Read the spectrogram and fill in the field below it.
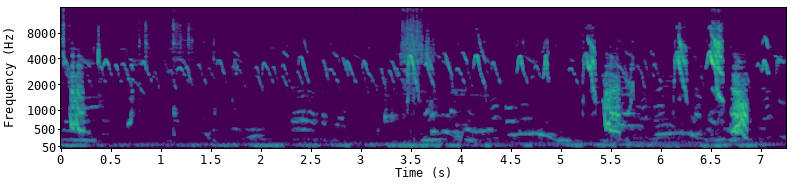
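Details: Captive-raised grey francolin chicks peep steadily with short falling whistles, about four per second. Sharp clicks and scuffling noises break in, along with a few lower soft notes.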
